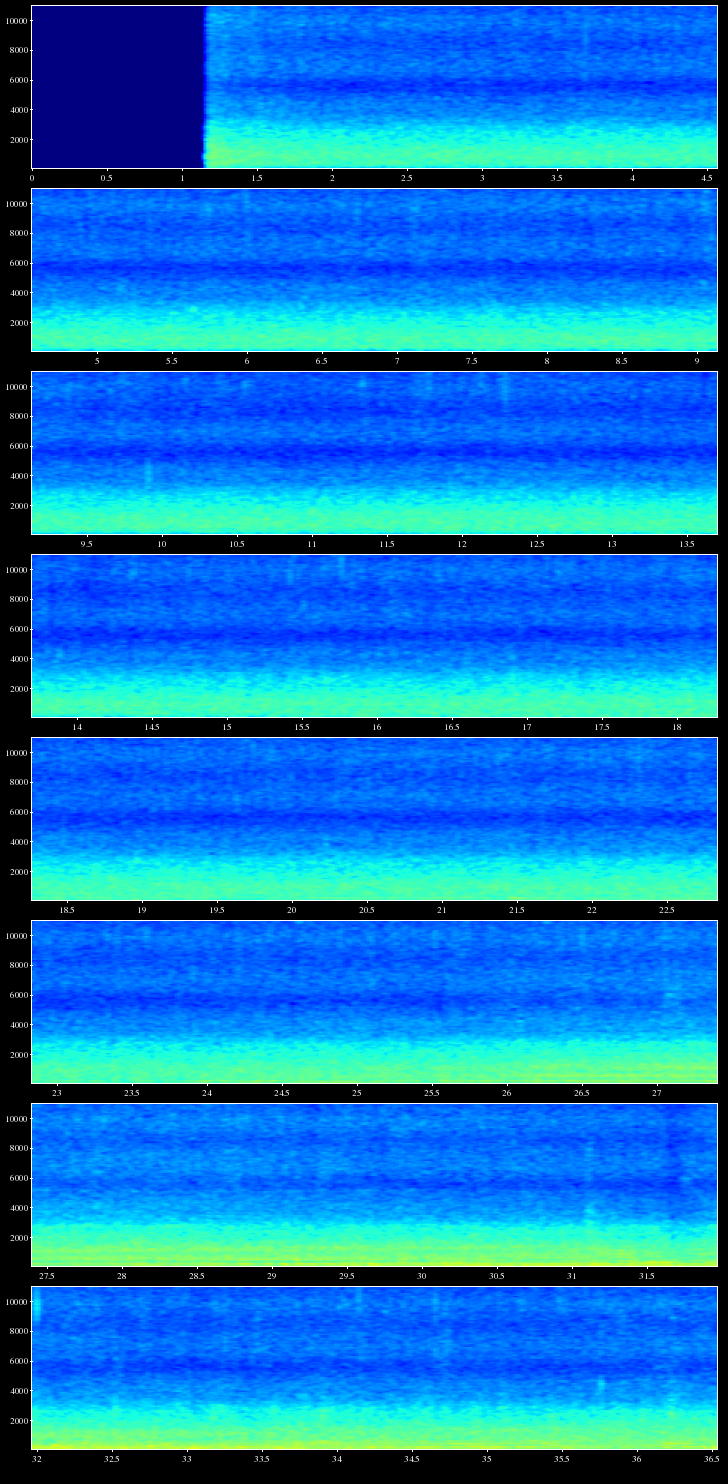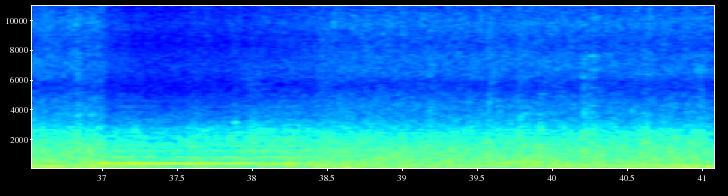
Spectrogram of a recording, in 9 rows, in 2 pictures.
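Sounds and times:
stream rushing over rocks: 1.2s - 41.0s
train rumbling: 16.6s - 41.0s.

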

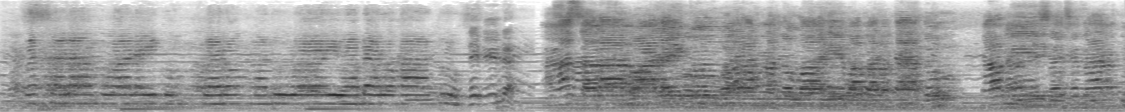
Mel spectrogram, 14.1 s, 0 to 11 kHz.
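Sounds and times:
group chanting in unison: 0.0s - 3.8s, 6.8s - 14.0s.

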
